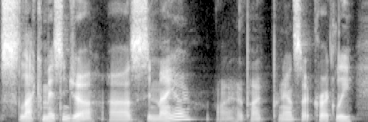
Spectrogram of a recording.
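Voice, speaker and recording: A male podcast host with a gravelly, fry-tinged voice at an ordinary pitch. He talks about software updates in a relaxed, chatty way, full of small fillers and restarts. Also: moderate pace. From New Zealand. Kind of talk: casual tech podcast chat.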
